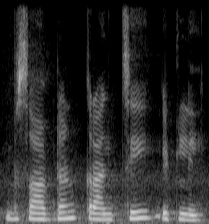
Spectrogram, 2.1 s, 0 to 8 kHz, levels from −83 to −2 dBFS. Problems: background sounds at intervals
